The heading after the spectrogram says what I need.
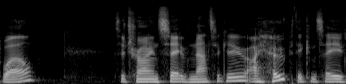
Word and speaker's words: Nataku: Nataku, yeah.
